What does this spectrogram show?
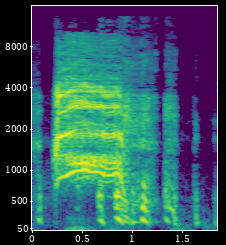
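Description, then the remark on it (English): A voice imitates the panicked scream let out after catching a ball with a player running full speed at them: one loud, high, strained shriek held for about half a second, trailing into breathy chuckling sounds. “And I think I screamed something like this.”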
